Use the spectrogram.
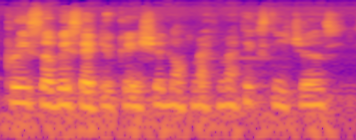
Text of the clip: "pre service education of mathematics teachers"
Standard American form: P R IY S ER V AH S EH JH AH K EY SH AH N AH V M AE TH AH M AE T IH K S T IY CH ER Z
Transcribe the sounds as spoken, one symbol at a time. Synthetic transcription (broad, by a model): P R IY S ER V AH S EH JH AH K EY SH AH N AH F M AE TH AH M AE T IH K S T IY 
